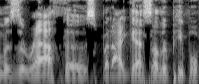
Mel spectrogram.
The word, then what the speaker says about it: Zarathos: It's Zarathos, but right. But he's not from the north of hell. But his family pronounces it Zarathos.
